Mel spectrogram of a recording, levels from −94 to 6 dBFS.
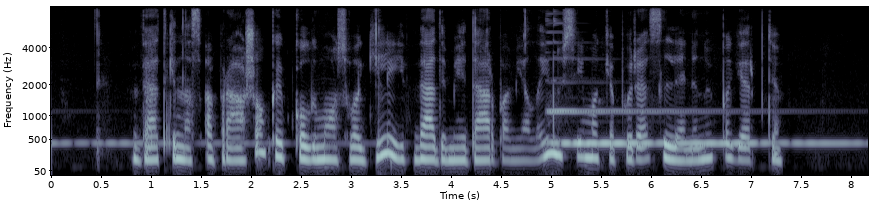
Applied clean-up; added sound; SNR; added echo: none; Chink, clink; 8 dB; none.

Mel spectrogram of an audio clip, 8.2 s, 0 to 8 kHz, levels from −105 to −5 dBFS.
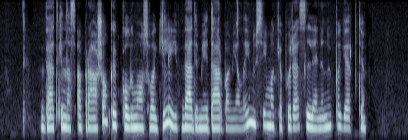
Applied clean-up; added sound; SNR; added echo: none; none; none; none.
